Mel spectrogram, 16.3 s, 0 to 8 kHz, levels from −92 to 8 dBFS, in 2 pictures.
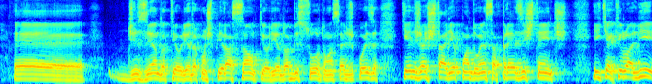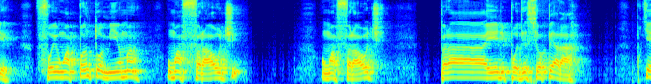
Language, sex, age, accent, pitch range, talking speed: Portuguese, male, 60-79, Brazilian, 125-165 Hz, 145 wpm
